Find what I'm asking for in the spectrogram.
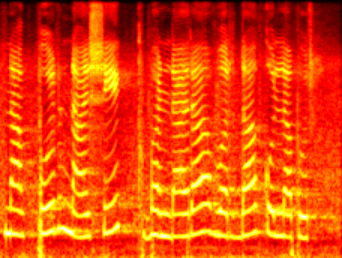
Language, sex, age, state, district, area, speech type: Marathi, female, 18-30, Maharashtra, Nagpur, urban, spontaneous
